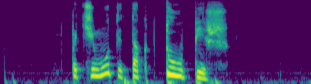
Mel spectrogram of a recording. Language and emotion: Russian, angry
